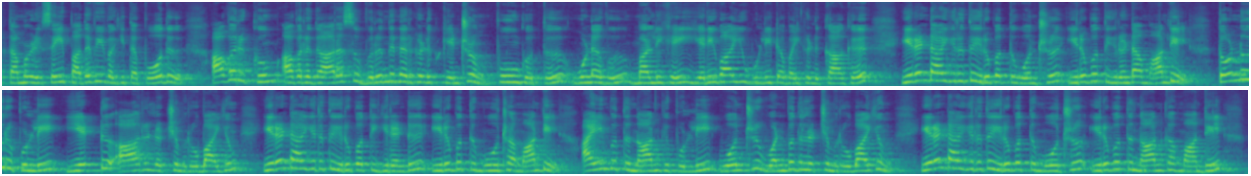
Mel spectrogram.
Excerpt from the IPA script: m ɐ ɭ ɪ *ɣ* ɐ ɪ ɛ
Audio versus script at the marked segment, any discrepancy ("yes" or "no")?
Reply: no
